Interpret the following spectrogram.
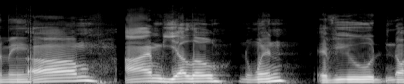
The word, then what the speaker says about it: Nguyen: know what I mean um I I'm yellow nwin if you know how to spell that uh if your girl gets her nails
